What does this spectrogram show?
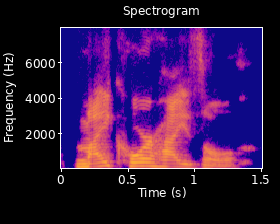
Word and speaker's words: Mycorrhizal: I think I'm pronouncing that correctly. Mycorrhizal.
